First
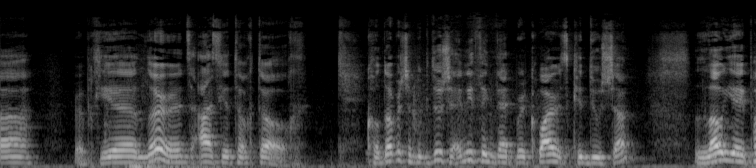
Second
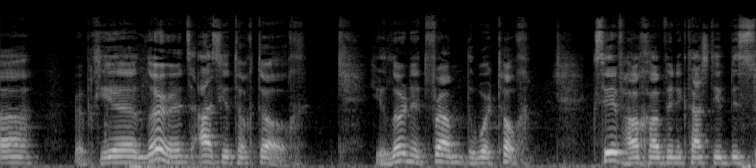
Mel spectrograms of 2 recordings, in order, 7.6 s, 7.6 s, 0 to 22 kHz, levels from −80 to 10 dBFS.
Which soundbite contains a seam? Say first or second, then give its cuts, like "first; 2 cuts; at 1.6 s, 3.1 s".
first; 1 cut; at 3.6 s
